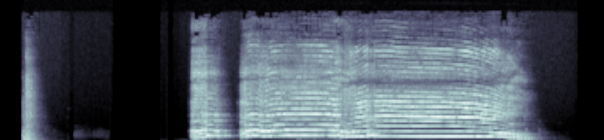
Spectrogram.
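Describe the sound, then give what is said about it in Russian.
In a studio, a person imitates a rooster's crow: a short sharp intake or click, then a long, loud, harmonic cock-a-doodle-doo call rising and stretching out for about two and a half seconds before falling off. “Во-первых, я умею кукаекать.”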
